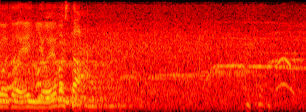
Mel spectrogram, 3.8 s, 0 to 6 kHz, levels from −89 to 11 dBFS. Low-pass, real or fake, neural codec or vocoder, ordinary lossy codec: 5.4 kHz; real; none; Opus, 24 kbps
